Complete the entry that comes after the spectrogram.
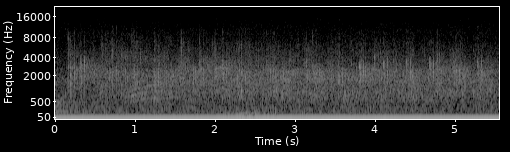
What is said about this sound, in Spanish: ¿Alguien puede aplaudir al Señor todavía?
